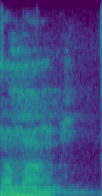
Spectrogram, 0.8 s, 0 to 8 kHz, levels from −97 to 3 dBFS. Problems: background sounds at intervals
